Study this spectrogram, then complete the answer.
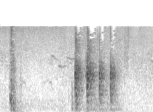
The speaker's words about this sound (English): She knocks on the screen door of a house.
